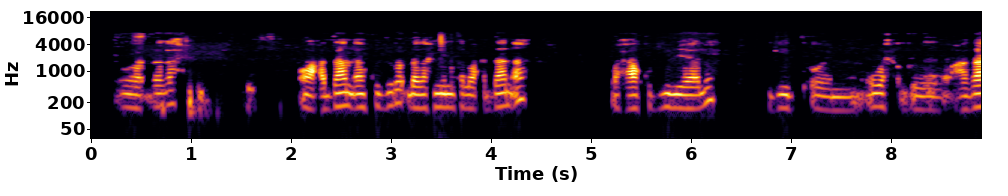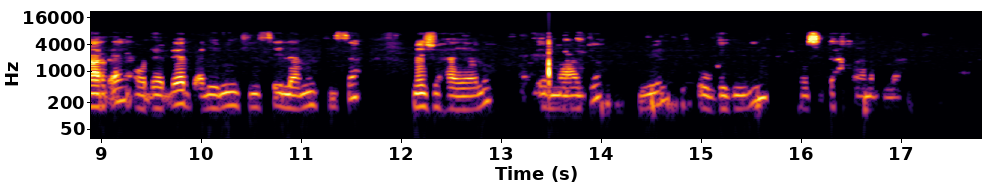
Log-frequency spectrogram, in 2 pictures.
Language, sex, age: Somali, male, 18-24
